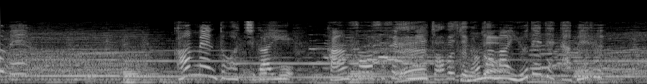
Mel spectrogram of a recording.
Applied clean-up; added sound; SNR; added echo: none; none; none; none.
